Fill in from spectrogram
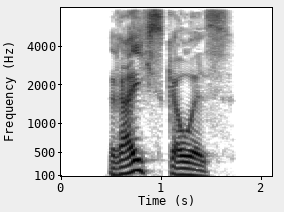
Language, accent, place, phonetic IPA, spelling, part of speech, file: German, Germany, Berlin, [ˈʁaɪ̯çsˌɡaʊ̯əs], Reichsgaues, noun, De-Reichsgaues.ogg
- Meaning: genitive singular of Reichsgau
